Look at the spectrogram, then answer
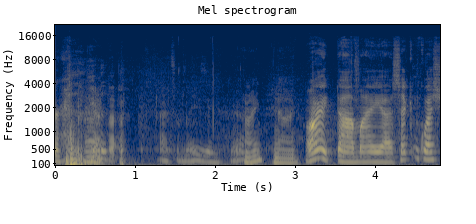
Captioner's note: laughing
